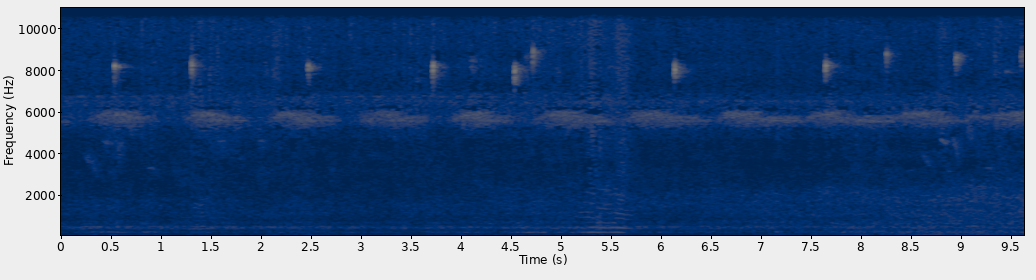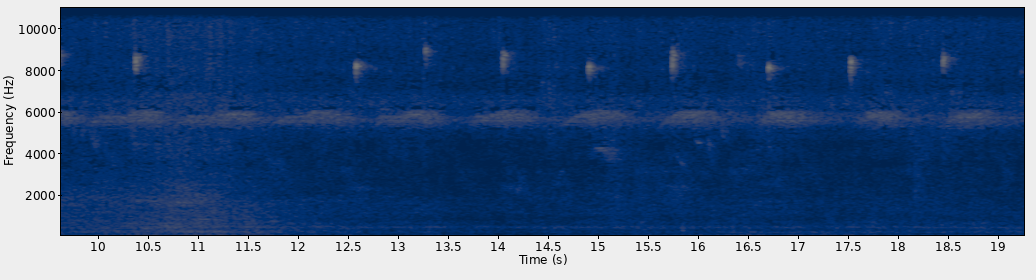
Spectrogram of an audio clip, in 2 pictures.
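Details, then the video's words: Bees swarming over flowering ora-pro-nobis in the morning make a deep, droning buzz that swells louder near the middle as one passes close. A steady high insect whine and repeated high ticks continue behind it. "orapronobis florida com muitas abelhas"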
